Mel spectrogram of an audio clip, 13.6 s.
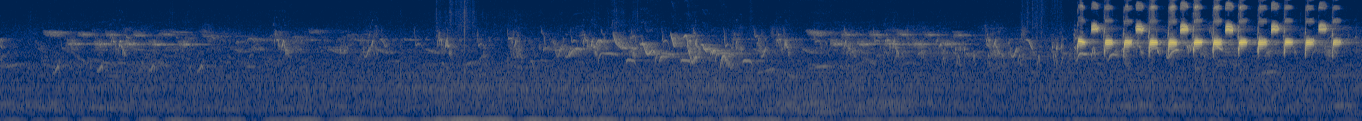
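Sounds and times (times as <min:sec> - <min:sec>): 
faint chirping from other birds: 0:00.0 - 0:13.6
great tit calls: 0:10.8 - 0:13.5.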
